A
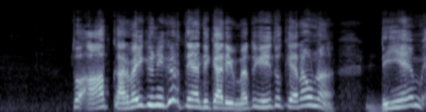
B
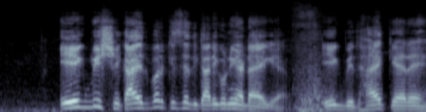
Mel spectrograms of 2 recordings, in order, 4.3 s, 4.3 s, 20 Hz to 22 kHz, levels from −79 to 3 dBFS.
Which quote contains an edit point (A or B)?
B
